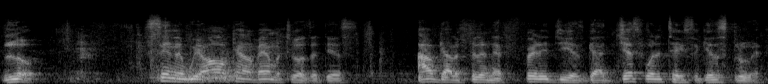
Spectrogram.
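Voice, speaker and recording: A man's voice: lowish voice, moderate pace, close to an everyday voice. Man playing easygoing champ, noisy recording. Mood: plain, earnest. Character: easygoing amateur actor playing a boxing champ.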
